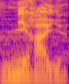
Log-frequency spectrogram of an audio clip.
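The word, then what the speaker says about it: 未来: Le futur en japonais se prononce Mirai, donc dès à présent,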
